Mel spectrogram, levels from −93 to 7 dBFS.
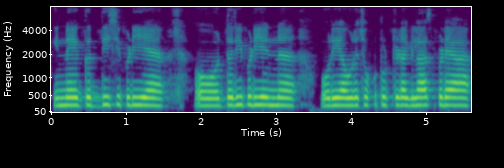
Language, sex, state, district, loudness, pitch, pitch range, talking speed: Marwari, female, Rajasthan, Churu, -14 LUFS, 220 Hz, 210-225 Hz, 190 wpm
